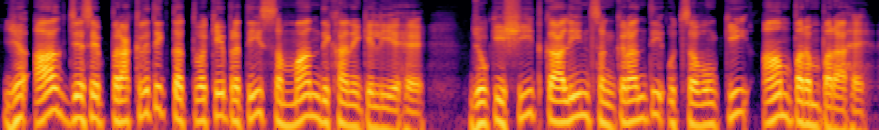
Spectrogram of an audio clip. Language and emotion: Hindi, neutral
